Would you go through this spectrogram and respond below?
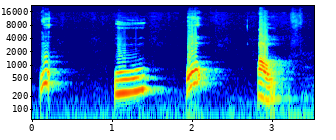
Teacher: जिन स्वरों के उच्चारण में ओष्ठों की स्थिति वर्तुलाकार लगभग वृत्त के समान हो जाती है, वर्तुल या वृत्तमुखी स्वर कहलाते हैं।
